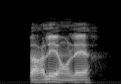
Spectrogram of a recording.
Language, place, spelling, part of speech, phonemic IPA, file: French, Lyon, parler en l'air, verb, /paʁ.le ɑ̃ l‿ɛʁ/, LL-Q150 (fra)-parler en l'air.wav
- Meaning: 1. to waste one's breath (to speak without being listened to) 2. to blow smoke; to talk through one's hat (to speak about issues one doesn't understand)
